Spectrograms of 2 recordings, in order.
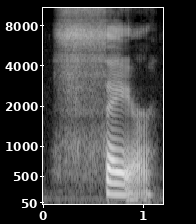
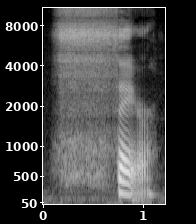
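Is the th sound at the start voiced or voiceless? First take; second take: voiceless; voiceless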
